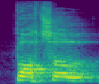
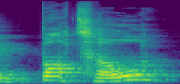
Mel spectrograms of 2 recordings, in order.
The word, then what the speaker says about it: bottle: Bottle of beer. Now, the only difference in our pronunciation is the double T. In British, we would say bottle or bottle with the glottal T.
